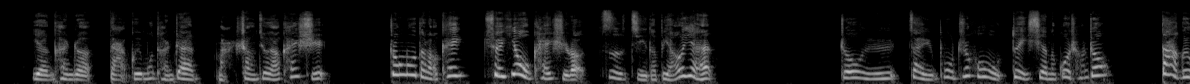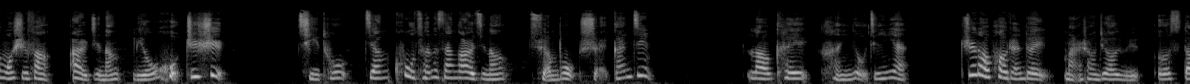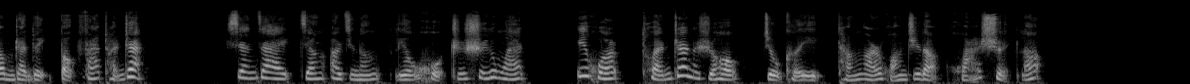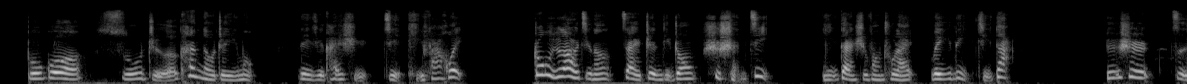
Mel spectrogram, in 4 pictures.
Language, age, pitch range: Chinese, 50-69, 245-345 Hz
